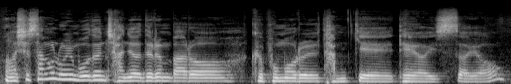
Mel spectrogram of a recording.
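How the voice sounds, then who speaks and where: A middle-aged man, a pastor, preaching a sermon in a conversational way, with fillers and slow, stressed phrases. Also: on the high side, steady tone, darkish tone.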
